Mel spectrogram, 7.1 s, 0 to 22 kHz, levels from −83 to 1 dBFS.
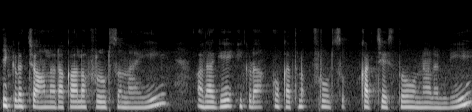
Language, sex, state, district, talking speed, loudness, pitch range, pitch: Telugu, female, Andhra Pradesh, Annamaya, 100 wpm, -23 LUFS, 190-215 Hz, 195 Hz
